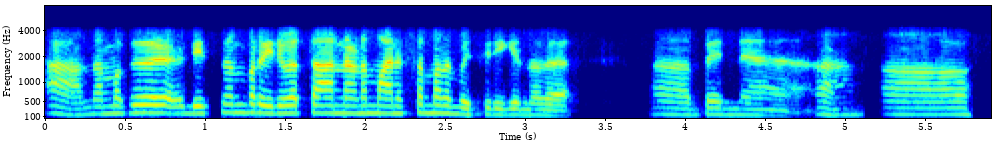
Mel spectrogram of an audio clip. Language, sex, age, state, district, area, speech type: Malayalam, female, 45-60, Kerala, Kottayam, urban, conversation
